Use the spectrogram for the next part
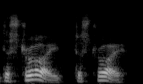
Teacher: it's not dear it's a schwa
